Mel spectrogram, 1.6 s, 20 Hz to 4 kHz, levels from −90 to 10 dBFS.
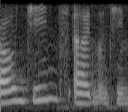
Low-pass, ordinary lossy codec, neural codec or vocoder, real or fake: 3.6 kHz; none; none; real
